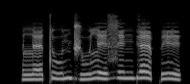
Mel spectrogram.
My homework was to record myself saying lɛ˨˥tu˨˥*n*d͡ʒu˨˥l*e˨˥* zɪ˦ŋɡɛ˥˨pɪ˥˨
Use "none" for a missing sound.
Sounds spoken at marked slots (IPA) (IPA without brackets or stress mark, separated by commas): n, e˨˥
